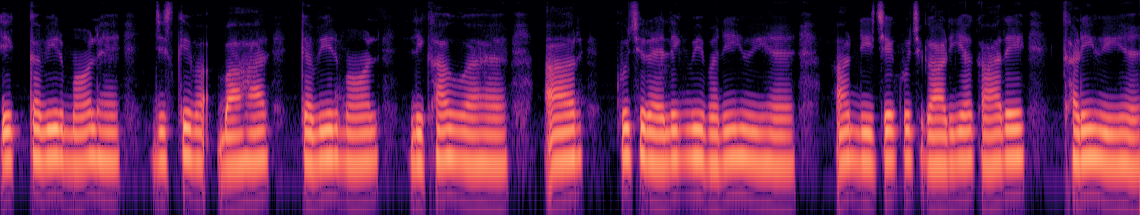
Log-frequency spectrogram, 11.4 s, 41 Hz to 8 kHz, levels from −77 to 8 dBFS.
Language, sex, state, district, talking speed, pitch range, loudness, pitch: Hindi, female, Uttar Pradesh, Gorakhpur, 140 wpm, 150-160 Hz, -14 LUFS, 155 Hz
